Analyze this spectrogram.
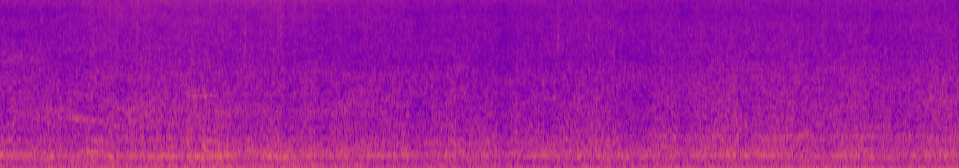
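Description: Steady engine drone and road noise inside the cab of a semi-truck on the move, with a constant hum under an even hiss.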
